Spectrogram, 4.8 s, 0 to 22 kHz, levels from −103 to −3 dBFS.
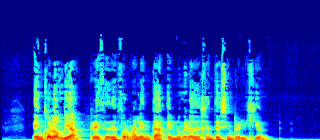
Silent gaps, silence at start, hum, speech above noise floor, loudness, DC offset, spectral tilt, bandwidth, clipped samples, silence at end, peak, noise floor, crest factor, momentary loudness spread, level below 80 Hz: none; 0.5 s; none; 38 dB; -19 LUFS; under 0.1%; -7 dB/octave; 12.5 kHz; under 0.1%; 0.8 s; -2 dBFS; -57 dBFS; 18 dB; 9 LU; -56 dBFS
